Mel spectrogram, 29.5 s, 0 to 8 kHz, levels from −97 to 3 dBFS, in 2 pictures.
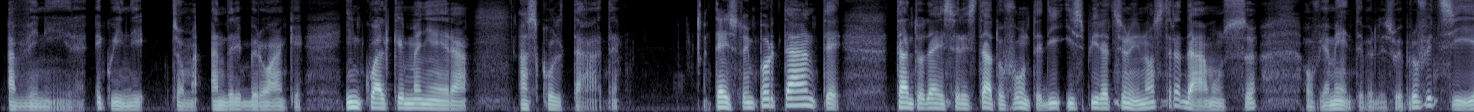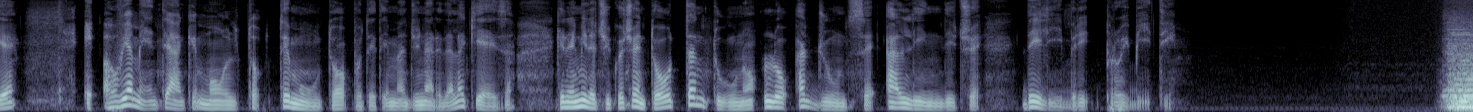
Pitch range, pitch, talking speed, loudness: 95-130 Hz, 110 Hz, 90 wpm, -28 LUFS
